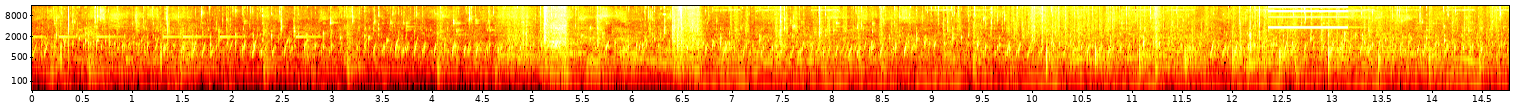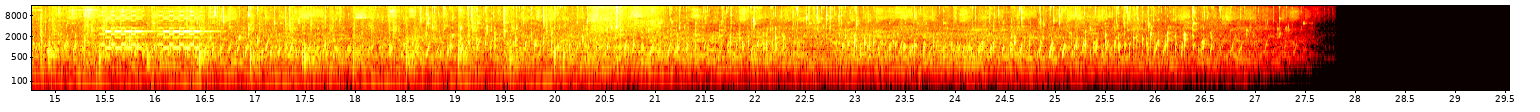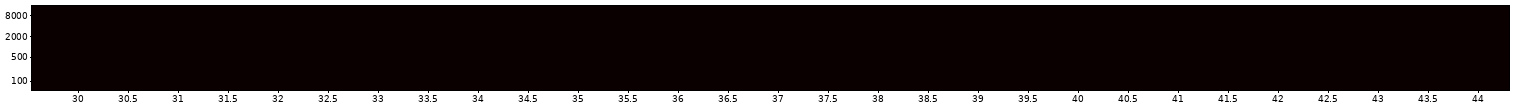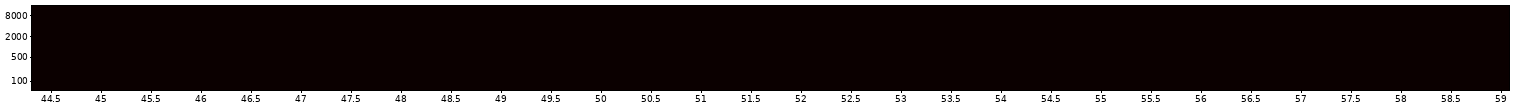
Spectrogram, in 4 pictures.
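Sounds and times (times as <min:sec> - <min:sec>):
liquid bubbling and gurgling: 0:00.0 - 0:27.5
short electronic beeps: 0:12.4 - 0:13.3, 0:15.4 - 0:16.8.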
